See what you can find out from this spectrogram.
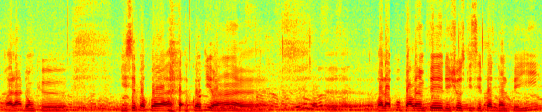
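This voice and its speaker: A man's voice: on the high side, a little slow, crowd noise. A middle-aged man with a Congolese accent being interviewed informally, speaking hesitantly and repeating words as he goes. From Democratic Republic of the Congo. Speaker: interview guest, deputy mayor. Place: outdoors in a grassy garden, seated. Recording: outdoor recording with people chattering.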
